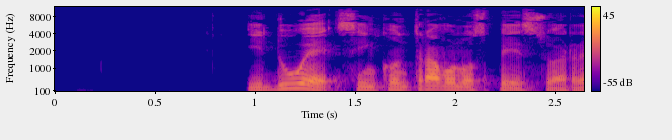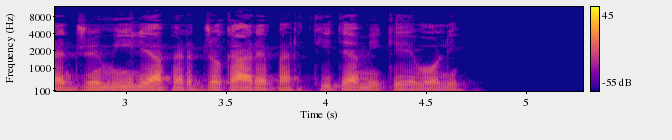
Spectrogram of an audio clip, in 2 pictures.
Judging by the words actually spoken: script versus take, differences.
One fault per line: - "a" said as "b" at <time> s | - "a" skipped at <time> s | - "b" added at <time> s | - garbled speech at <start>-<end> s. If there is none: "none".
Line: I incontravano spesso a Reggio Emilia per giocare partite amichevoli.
- "due si" added at 1.1 s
